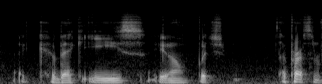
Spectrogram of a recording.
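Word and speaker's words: Québécois: pronouncing that even right quebec across q-u-e-b-c and ois quebecois so quebec ease you know which a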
